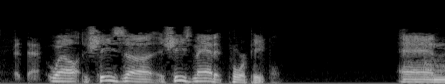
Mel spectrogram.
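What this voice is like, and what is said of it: Usual voice. Nothing is said of it.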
